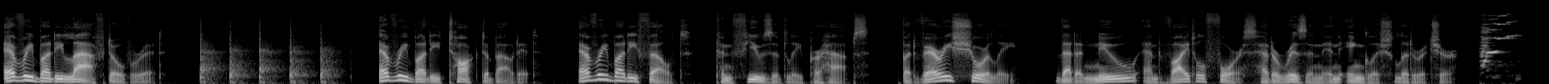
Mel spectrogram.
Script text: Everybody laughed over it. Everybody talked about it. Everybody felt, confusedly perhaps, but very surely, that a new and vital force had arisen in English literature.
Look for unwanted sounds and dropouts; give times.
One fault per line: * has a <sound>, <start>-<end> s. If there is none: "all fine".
* has a thud, 2.0-3.5 s
* has a squeak, 14.8-15.2 s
